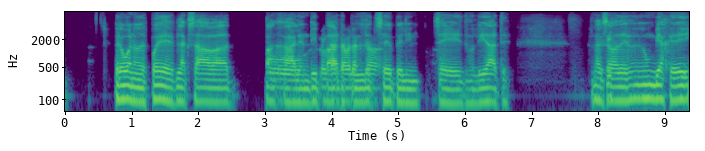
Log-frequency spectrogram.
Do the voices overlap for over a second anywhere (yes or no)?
yes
